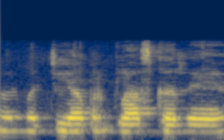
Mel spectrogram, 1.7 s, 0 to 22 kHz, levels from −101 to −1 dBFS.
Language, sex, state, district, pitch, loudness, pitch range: Hindi, male, Bihar, Araria, 170 Hz, -15 LUFS, 165-175 Hz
